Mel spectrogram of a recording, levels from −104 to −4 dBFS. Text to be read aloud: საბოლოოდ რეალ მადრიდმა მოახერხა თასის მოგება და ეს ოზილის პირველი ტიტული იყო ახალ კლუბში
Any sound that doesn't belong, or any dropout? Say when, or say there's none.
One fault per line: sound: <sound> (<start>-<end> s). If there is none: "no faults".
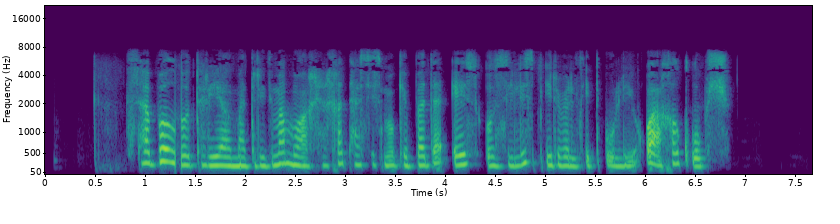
sound: dropout (1.3-1.4 s)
